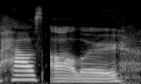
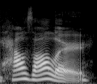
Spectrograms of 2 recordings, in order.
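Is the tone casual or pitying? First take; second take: pitying; casual. First: The question is asked in a heavy, pitying tone. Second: The question is asked in a light, casual tone. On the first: The asker treats the child's situation as a tragedy. The speaker calls it wrong. "not sort of saying, oh" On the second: The asker is simply and warmly asking after the child. The speaker calls it right.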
